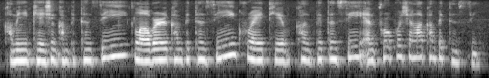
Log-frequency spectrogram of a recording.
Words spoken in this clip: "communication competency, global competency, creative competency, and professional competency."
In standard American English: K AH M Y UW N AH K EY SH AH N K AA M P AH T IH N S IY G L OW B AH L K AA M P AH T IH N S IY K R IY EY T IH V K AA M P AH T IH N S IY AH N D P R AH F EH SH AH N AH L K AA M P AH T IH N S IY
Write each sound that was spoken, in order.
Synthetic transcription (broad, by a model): K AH M Y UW N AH K EY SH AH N K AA M P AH T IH N S IY L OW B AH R K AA M P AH T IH N S IY K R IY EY T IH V K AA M P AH T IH N S IY AH N D P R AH P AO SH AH N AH L K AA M P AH T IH N S IY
